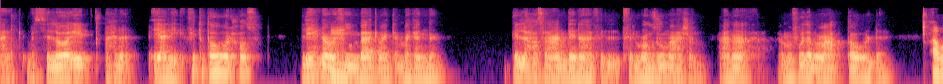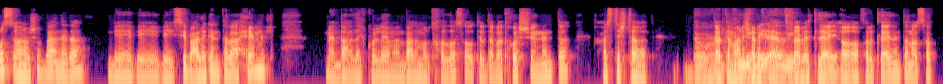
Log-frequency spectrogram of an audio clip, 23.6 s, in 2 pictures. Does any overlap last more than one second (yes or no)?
yes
